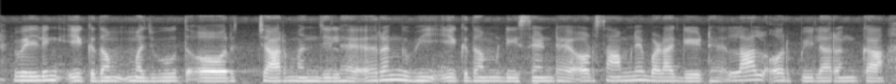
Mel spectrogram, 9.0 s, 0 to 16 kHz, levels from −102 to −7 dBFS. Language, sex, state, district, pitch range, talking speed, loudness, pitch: Hindi, female, Uttar Pradesh, Lucknow, 150-160 Hz, 145 wpm, -19 LUFS, 155 Hz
